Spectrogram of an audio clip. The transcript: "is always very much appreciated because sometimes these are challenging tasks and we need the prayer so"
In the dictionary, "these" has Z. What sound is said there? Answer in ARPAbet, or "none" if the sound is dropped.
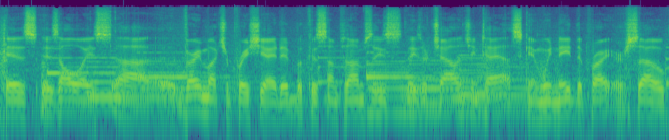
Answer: Z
